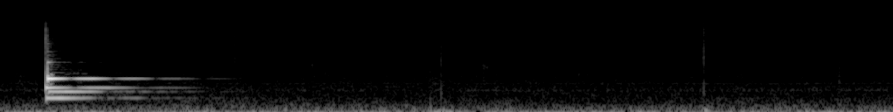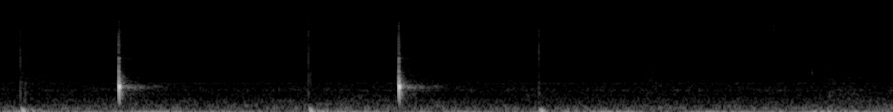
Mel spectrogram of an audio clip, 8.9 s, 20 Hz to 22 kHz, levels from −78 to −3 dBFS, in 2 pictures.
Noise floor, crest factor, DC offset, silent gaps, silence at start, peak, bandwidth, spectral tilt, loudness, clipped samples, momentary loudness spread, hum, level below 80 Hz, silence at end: -50 dBFS; 30 dB; under 0.1%; none; 0.05 s; -4 dBFS; 16 kHz; -5 dB/octave; -25 LUFS; under 0.1%; 30 LU; none; -50 dBFS; 0 s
